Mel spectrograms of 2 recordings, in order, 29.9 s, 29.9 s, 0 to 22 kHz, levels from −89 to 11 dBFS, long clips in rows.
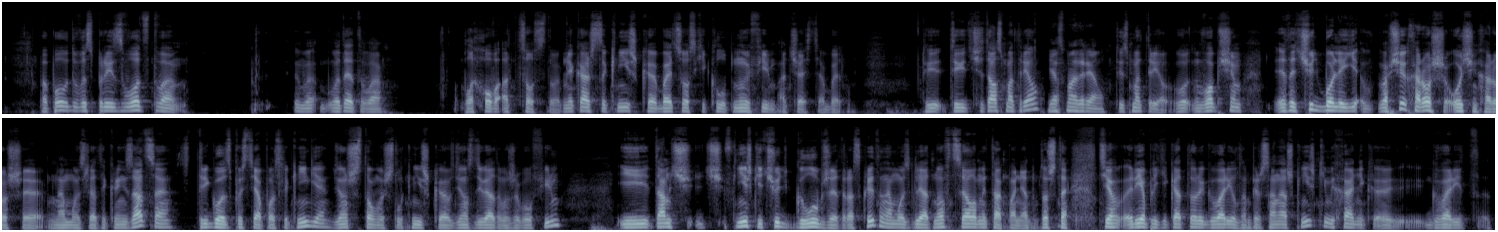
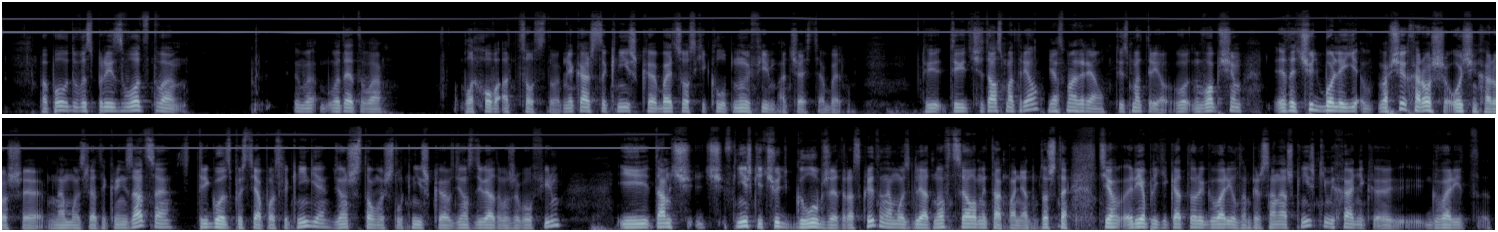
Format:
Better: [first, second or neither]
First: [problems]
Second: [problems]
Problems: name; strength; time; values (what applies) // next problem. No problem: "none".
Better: first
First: none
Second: high-pitched whine; loud; until 22 s; 7 kHz, 9 dB below the speech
